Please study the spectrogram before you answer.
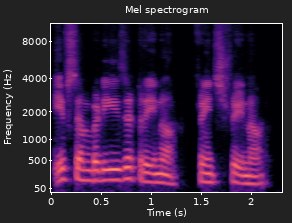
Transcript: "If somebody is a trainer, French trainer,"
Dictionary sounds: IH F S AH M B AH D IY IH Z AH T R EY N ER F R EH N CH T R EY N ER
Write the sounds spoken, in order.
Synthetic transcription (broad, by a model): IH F S AH M B AH D IY IH Z AH T R EY N ER F R EH N CH T R EY N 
